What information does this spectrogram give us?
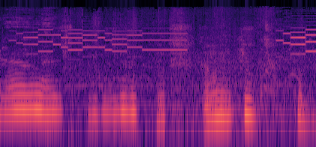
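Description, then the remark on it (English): A telephone rings late at night as a call is placed to find where someone is, with a repeating electronic ringtone, short high stepped tones cycling in a steady pattern, while a voice murmurs underneath at moderate volume. “I remember rolling over and looking at the clock, and I thought, no, I'm going to give him a ring just to see where he is.”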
